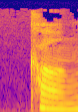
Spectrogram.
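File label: "keng" third tone, pinyin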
